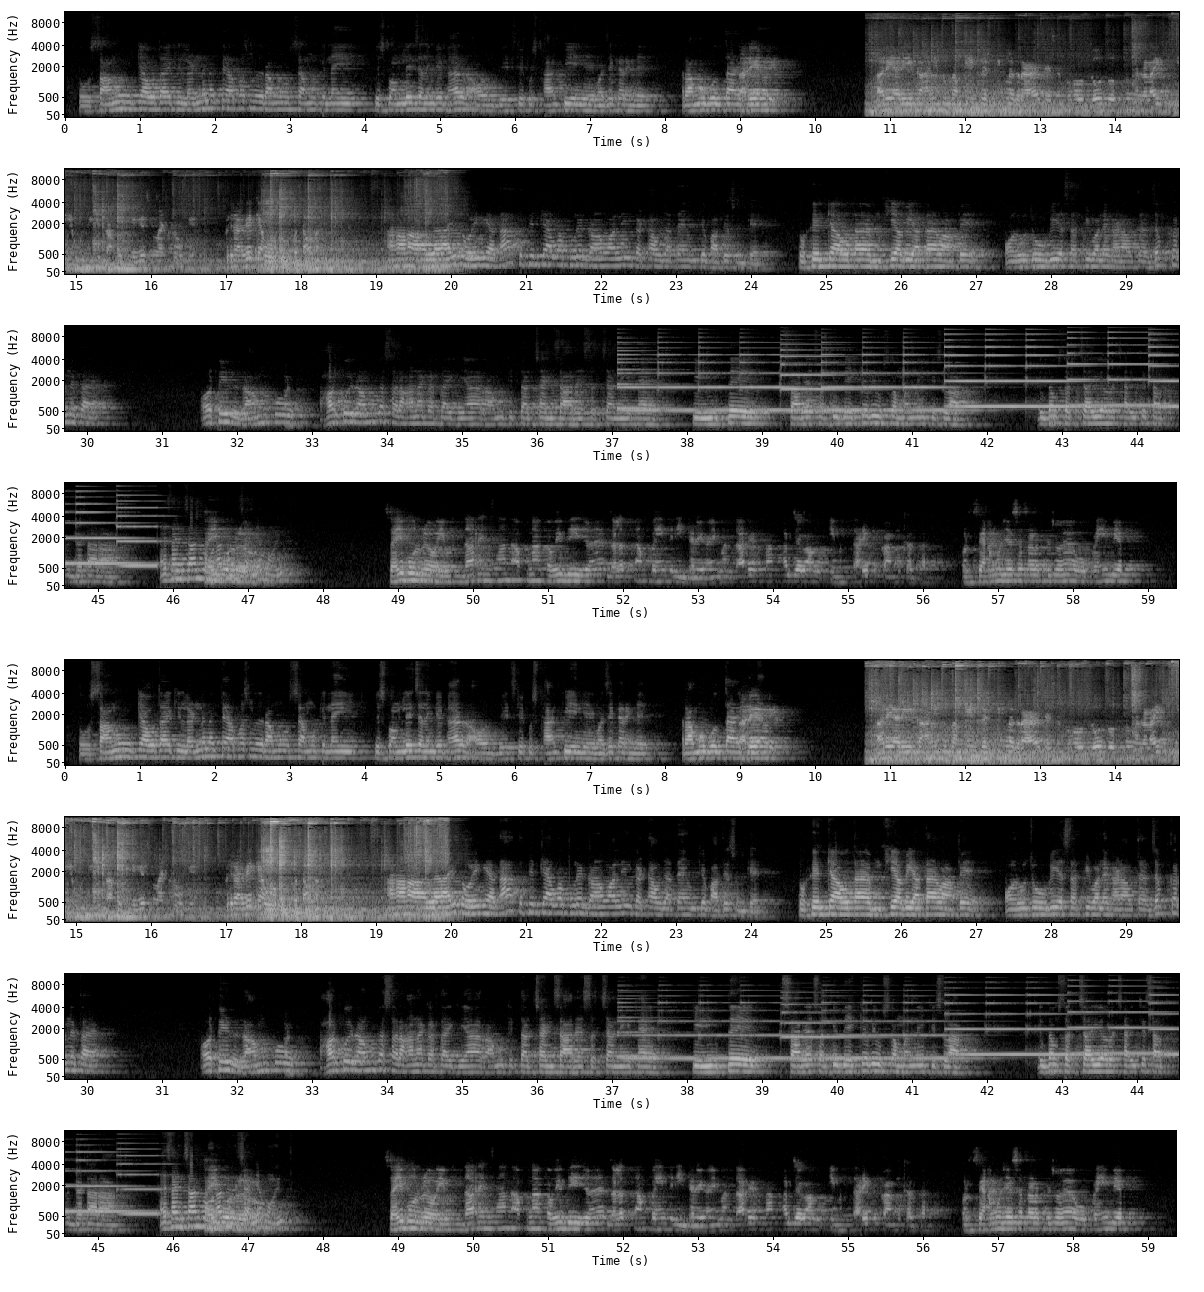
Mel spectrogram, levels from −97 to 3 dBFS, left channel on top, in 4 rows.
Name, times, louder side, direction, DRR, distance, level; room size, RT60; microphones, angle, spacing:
voice 1, 0.2-7.8 8.2-9.3 19.1-24.1 24.6-27.1 27.4-30.2 31.5-32.8 33.1-37.6 38.1-39.1 39.4-41.7 42.7-45.3 45.8-47.5, right 2 dB, 50° right, 5 dB, 2.3 m, -36 dB
voice 2, 9.0-9.6 10.8-16.6 17.0-18.6 32.6-32.7 46.4-47.2 48.9-56.1 56.5-58.6, right 2 dB, 15° right, 2 dB, 2.7 m, -38 dB
sound 1, 10.7-20.0, right 7 dB, 75° right, 1.6 m, -34 dB
sound 2, 37.1-45.8, left 3 dB, 90° left, 5.0 m, -36 dB
24.0 x 22.5 x 9.7 m, 0.68 s
head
